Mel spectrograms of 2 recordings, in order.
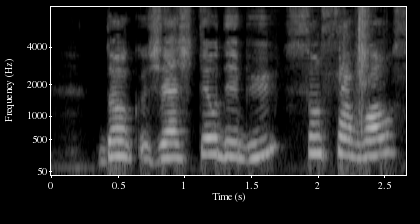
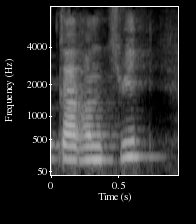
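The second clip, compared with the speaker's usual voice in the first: ordinary talk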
